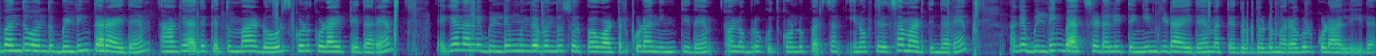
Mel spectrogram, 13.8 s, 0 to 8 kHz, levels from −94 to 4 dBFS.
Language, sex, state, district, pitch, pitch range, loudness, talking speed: Kannada, female, Karnataka, Mysore, 265 Hz, 240-285 Hz, -27 LUFS, 180 wpm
